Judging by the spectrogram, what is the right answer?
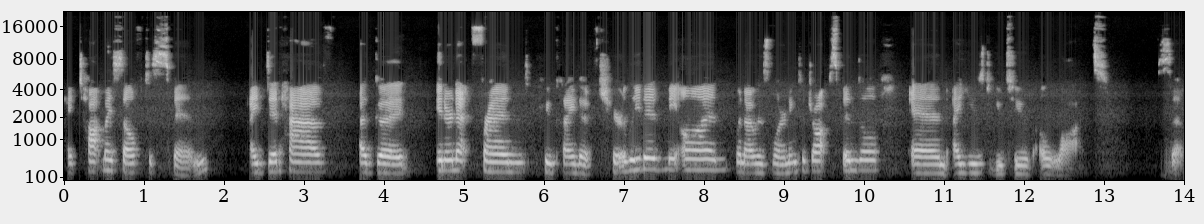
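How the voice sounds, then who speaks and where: Chatty low-voiced woman host. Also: slow pace, fairly bright tone, rough recording. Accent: mild American Southern. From Georgia, USA. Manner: chatty, rambling, laughs easily. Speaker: knitting podcast host. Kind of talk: casual Q&A chat.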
